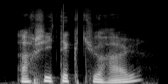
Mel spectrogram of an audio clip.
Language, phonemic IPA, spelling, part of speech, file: French, /aʁ.ʃi.tɛk.ty.ʁal/, architectural, adjective, Fr-architectural.ogg
- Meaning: architectural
